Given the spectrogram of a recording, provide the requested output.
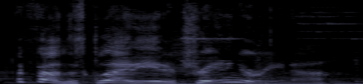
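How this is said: The voice is bright and energetic. "he's doing a Sonic impression"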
